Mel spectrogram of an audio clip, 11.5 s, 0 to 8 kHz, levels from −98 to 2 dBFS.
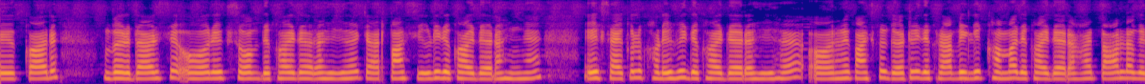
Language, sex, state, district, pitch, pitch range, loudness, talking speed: Hindi, female, Maharashtra, Sindhudurg, 215 Hz, 205-220 Hz, -26 LUFS, 200 wpm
